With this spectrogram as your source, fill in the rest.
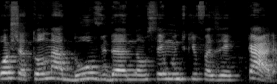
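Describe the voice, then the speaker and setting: Bright and sharp in tone, a woman with a fairly high pitch speaks at a moderate pace with fairly even intonation. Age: 20s. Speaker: radio and web reporter and producer, sports journalist. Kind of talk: interview answer. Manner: conversational, sincere.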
